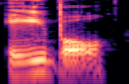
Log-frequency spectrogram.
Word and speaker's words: Abel: never pronounce that name it's not even a hard name to pronounce it's able oh well she did get the kill get your next level up a bell I I think it's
